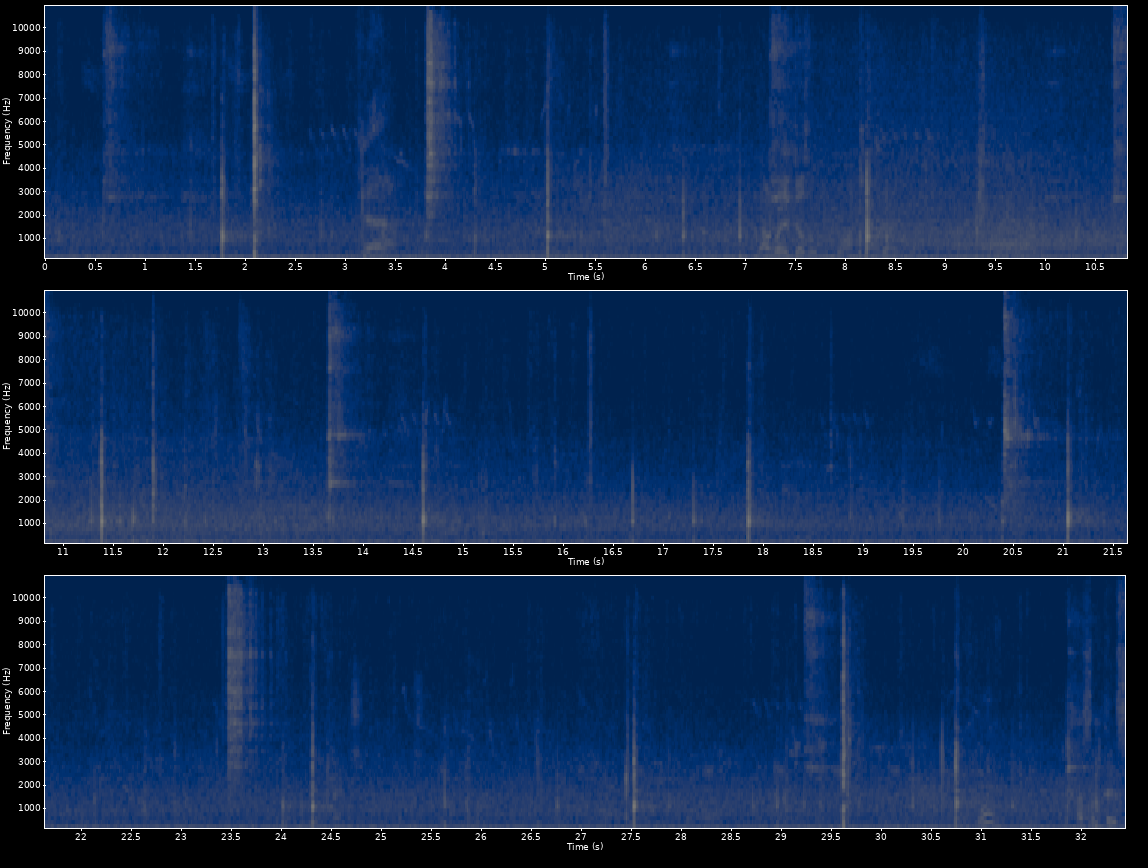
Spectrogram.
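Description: Tennis balls struck by racquets and bouncing on a hard court: sharp, short pops at irregular intervals of a few seconds, over a steady low rumble.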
